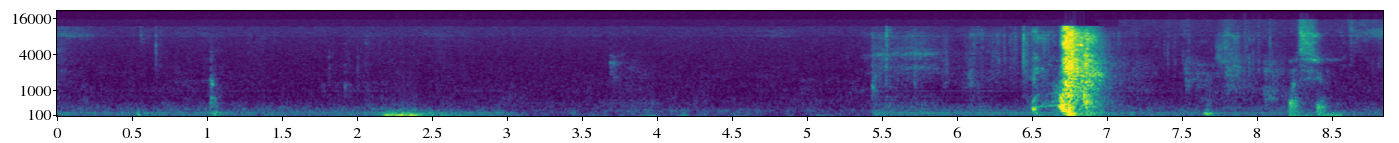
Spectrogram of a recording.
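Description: A single loud sneeze in a courtroom during a trial, sharp and close, with quieter room noise and scattered small clicks before and after.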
